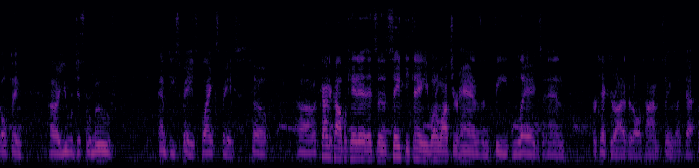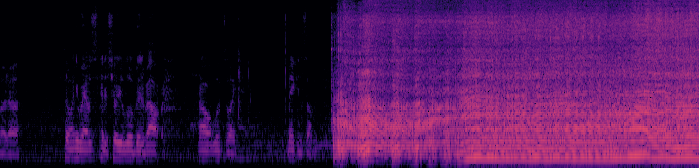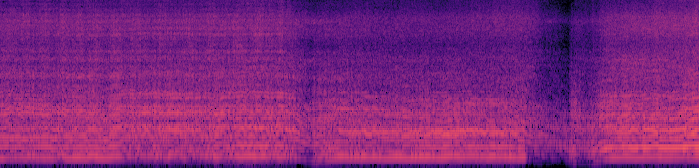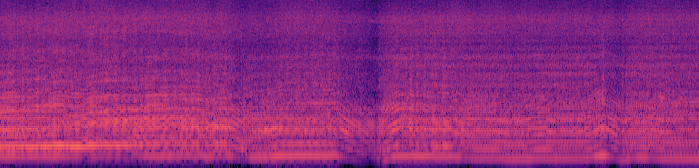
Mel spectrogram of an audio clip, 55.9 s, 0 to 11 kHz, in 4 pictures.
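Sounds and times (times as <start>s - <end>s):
chainsaw engine revving: 20.6s - 55.9s.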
